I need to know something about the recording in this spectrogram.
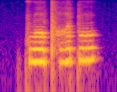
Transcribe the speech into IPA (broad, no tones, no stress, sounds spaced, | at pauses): k w o pʰ o̤ ə̯ p u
